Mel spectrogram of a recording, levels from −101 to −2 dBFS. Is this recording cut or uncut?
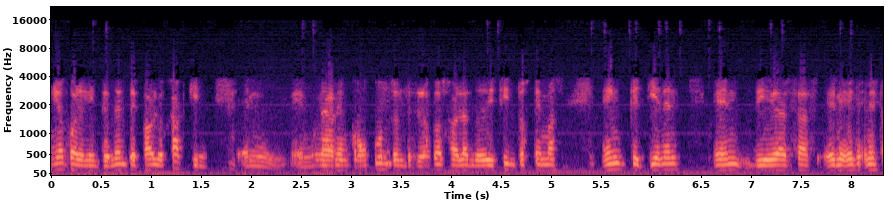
cut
